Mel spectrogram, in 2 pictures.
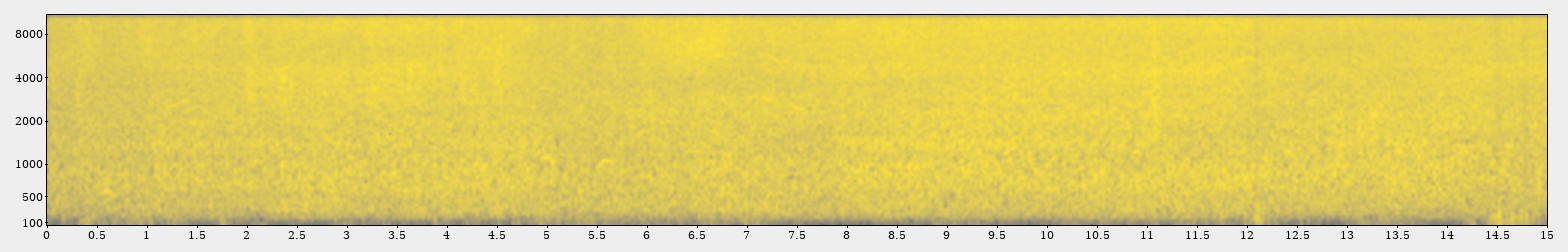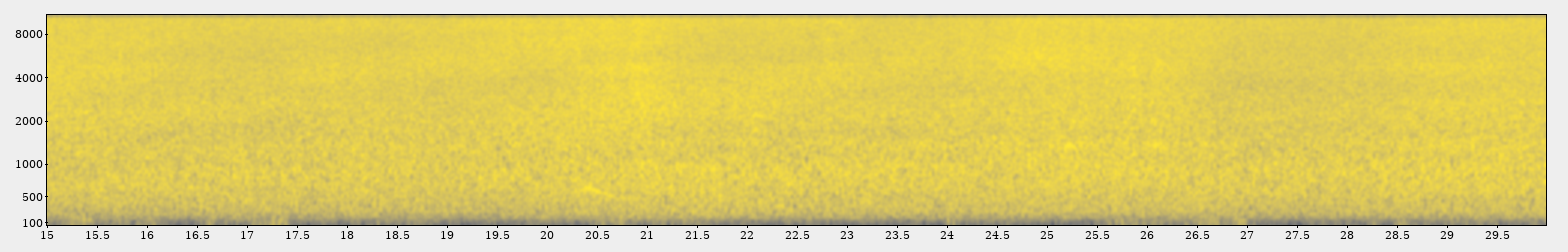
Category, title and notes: Soundscapes > Nature
This is the sound of me walking along Anna Maria Beach in Florida.
beach, field-recording, florida, people, water, waves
